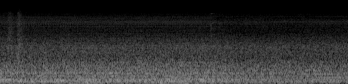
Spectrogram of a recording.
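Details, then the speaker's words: 1975 Corvette C3 heater blower after high-speed relay check: steady, even rush of air with no ticking, rubbing or squeal as the blower runs; high-speed fan had been inoperative while lower speeds worked, now working normally. "the high speed fan is working i can hear it i can even feel it pulling air in"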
